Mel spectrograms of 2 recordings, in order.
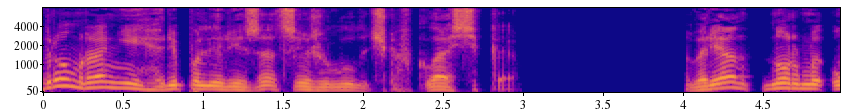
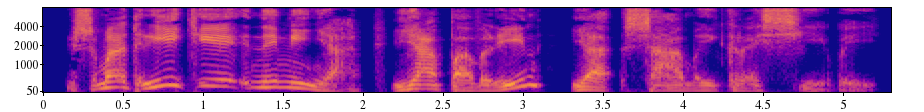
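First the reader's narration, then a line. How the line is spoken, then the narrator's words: Creaky voice in head. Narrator (Russian): проскрипел он у меня в голове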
